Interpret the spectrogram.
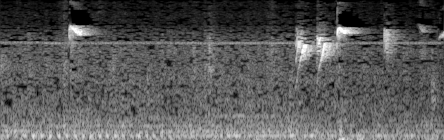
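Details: Flowerpecker singing in the morning, giving a lone piercing high chirp, then a tight burst of three or four rising notes near the end.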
